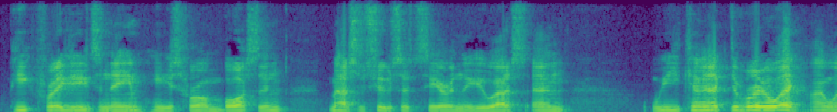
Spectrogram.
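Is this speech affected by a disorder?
Yes: ALS; arms too weak to use, young-adult onset.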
